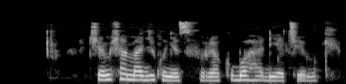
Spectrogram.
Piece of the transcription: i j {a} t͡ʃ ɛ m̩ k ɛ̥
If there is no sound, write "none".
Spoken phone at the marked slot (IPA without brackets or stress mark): a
